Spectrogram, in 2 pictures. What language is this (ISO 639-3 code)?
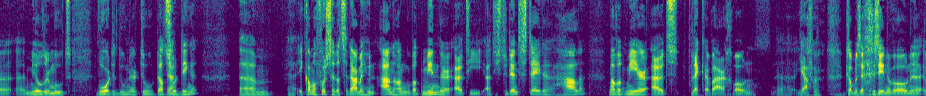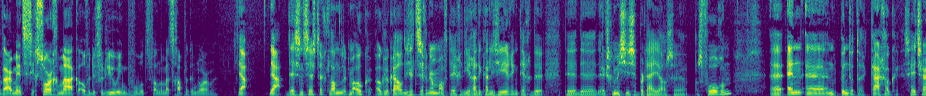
nld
